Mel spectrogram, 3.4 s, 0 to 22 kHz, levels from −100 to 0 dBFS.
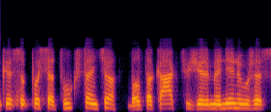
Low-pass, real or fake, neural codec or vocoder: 5.4 kHz; fake; codec, 24 kHz, 0.9 kbps, DualCodec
